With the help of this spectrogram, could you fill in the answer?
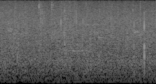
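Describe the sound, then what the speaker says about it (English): Steady rain patters on plants along a garden path among seeding erythroniums and alliums, a soft continuous hiss of drops at close range with no talking. "As the patter of rain comes heavier on my head."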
